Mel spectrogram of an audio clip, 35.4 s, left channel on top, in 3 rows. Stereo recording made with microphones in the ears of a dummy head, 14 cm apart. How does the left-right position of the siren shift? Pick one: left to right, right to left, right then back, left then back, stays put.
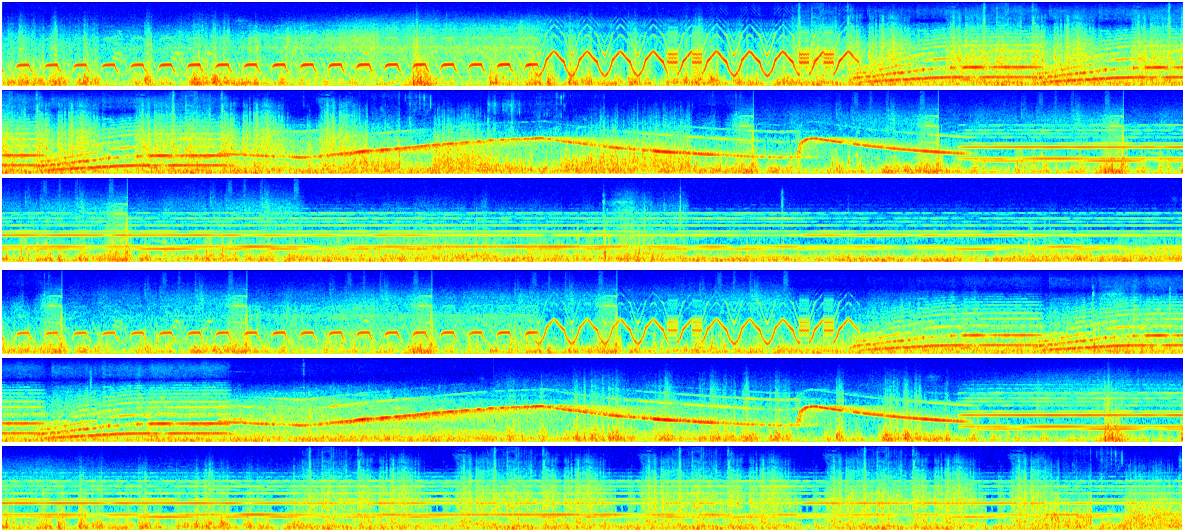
left to right.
